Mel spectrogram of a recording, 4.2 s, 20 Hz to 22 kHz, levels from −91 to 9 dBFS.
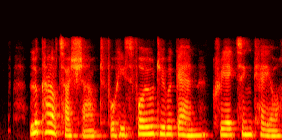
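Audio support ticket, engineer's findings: AMR comfort noise at 0.01–0.11 s (100 ms), 0.15–0.19 s (40 ms), 0.41–0.43 s (20 ms). Real background swapped for smooth, steady synthetic noise switching in and out. Phone's voice activity detection stopped speech frames; the receiver generated the filler. Steady, not silent or glitchy like packet loss. AMR-WB path itself clean, consistent with a high mode.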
